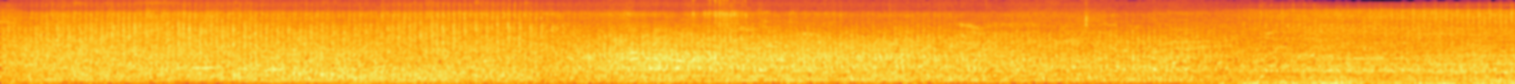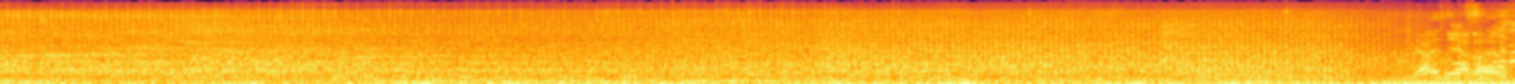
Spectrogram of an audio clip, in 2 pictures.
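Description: The front propeller of the airplane ride attraction at Tibidabo amusement park in Barcelona drives the plane around its central axis, producing a loud, continuous whirring roar with steady buzzing that persists throughout, with some faint voices beneath it.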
